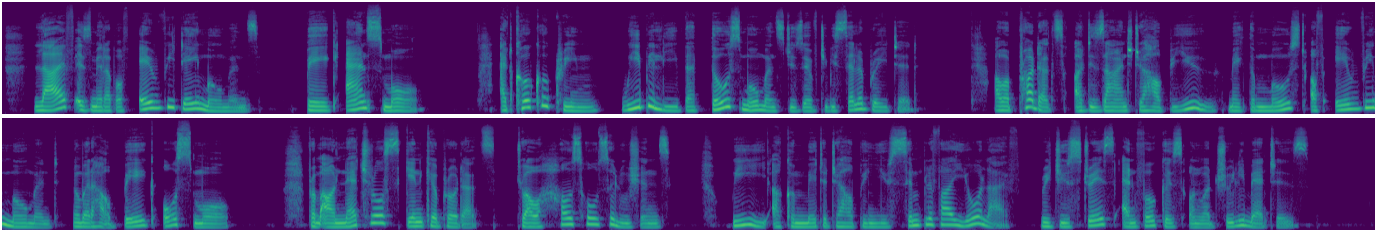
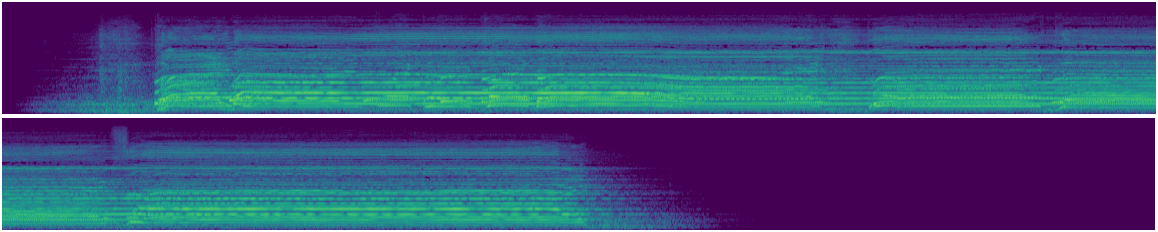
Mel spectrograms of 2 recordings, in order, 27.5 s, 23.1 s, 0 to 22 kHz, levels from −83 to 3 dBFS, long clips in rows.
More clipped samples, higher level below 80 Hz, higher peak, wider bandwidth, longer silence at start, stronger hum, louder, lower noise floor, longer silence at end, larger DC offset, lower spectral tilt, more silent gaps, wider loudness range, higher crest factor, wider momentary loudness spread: neither; second, -78 dBFS vs -66 dBFS; second, -8 dBFS vs -4 dBFS; first, 18.5 kHz vs 14 kHz; second, 0.05 s vs 0.75 s; neither; second, -28 LUFS vs -21 LUFS; second, -78 dBFS vs -90 dBFS; second, 0.7 s vs 5.2 s; neither; first, -5 dB/octave vs -3 dB/octave; neither; second, 3 LU vs 6 LU; about the same, 22 dB vs 18 dB; first, 9 LU vs 6 LU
